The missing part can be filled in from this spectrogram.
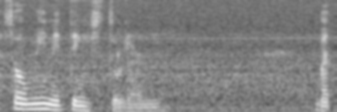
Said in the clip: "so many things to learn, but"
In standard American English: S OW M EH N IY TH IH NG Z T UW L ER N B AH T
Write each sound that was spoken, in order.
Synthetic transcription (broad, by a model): S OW M EH N IY T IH NG S T UW L ER N B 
